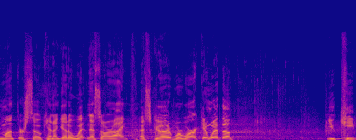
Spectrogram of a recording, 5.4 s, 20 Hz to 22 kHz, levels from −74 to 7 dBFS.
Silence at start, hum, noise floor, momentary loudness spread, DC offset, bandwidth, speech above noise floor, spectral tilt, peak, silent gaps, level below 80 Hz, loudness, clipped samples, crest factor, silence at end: 0 s; none; -47 dBFS; 8 LU; under 0.1%; 17 kHz; 26 dB; -4 dB/octave; -6 dBFS; none; -80 dBFS; -21 LUFS; under 0.1%; 16 dB; 0 s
